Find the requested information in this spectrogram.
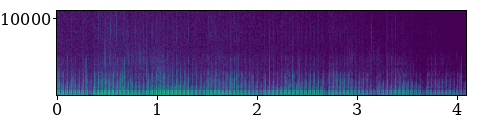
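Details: Loud, rhythmic, fluttering rumbling snores in long breaths from a cat sleeping soundly.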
